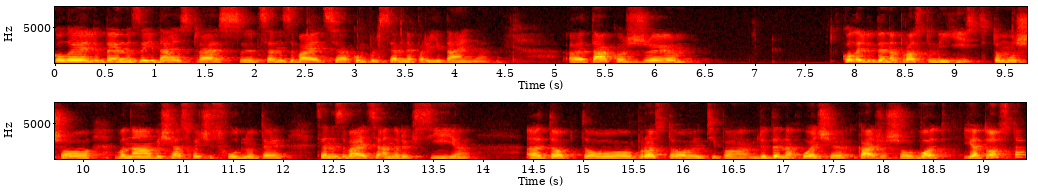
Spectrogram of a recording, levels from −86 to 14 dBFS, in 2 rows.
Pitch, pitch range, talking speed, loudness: 220 Hz, 210-230 Hz, 105 wpm, -20 LUFS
